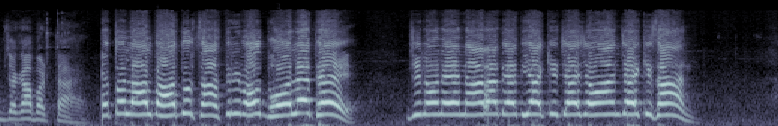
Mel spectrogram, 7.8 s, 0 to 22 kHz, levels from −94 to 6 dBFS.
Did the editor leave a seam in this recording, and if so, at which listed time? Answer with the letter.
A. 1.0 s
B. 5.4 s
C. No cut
A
